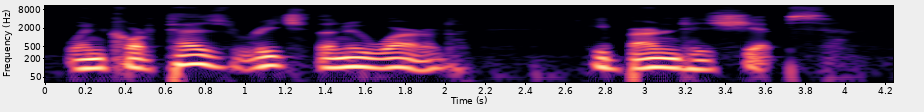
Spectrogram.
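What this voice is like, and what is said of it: Sean Connery impression, Scottish accent. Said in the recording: “the late Sean Connery said ... That's my attempt at Scottish accent.”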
